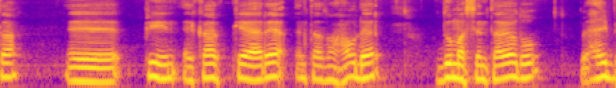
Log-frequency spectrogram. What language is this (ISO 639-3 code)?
som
